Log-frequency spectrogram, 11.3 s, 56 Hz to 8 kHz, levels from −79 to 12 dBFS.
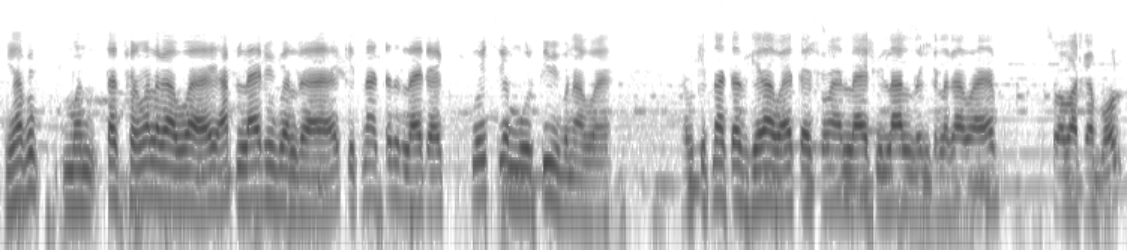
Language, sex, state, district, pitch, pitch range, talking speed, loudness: Maithili, male, Bihar, Supaul, 135 Hz, 130-150 Hz, 235 wpm, -23 LUFS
